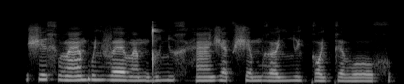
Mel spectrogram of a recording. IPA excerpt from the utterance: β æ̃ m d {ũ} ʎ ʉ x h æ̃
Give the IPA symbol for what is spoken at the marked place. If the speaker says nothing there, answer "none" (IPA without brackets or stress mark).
u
